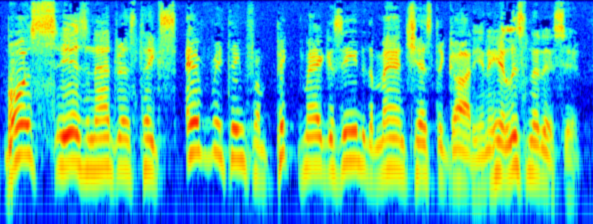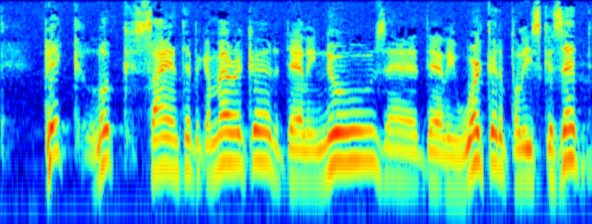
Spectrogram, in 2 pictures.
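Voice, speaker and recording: An actor playing a dim, plain-spoken detective's assistant with slangy, unpolished speech in a 1950s radio drama. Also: male voice, on the high side, expressive, normal speed. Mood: eager.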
